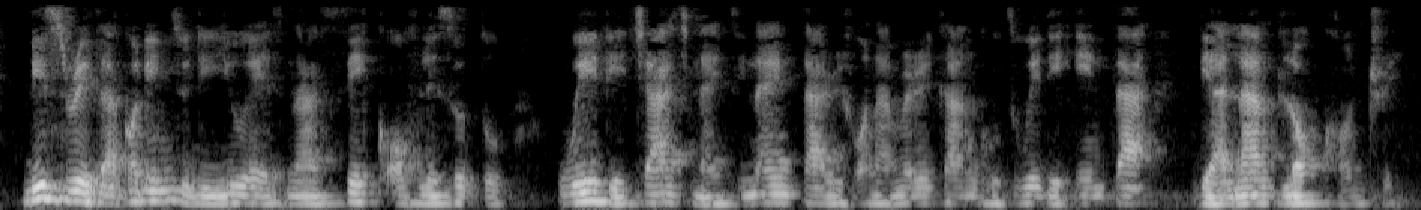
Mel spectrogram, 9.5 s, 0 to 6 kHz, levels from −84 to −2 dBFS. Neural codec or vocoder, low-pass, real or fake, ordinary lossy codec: vocoder, 22.05 kHz, 80 mel bands, WaveNeXt; 5.4 kHz; fake; MP3, 32 kbps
